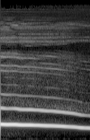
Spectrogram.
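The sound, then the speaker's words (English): A voice imitates howling wind with one loud, sustained hooting "oooo" that slides slowly downward in pitch for about two seconds, steady, with no other sounds. “They call them the Howling Caves.”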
